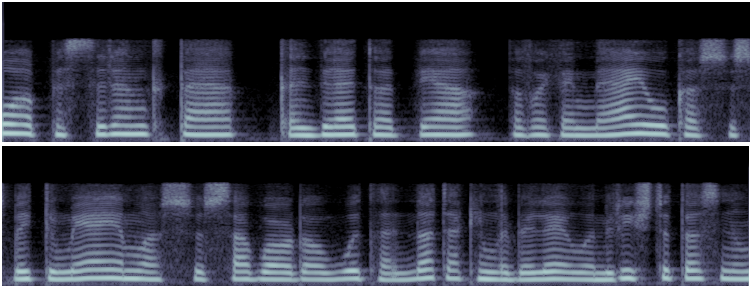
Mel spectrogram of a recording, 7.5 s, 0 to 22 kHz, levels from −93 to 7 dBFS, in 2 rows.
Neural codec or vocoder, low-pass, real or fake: codec, 16 kHz, 0.5 kbps, FunCodec, trained on LibriTTS, 25 frames a second; 7.2 kHz; fake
